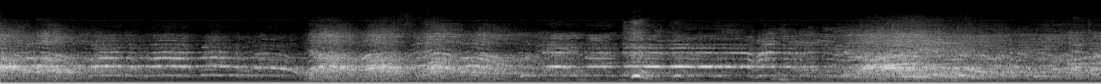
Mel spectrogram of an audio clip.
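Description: A crowd of men chants along in rhythm.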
